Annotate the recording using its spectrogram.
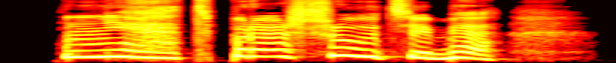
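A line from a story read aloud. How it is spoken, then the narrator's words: Sobbing. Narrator (Russian): рыдала Тия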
